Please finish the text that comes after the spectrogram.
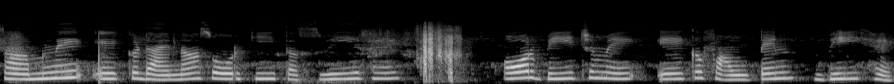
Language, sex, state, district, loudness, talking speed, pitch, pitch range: Hindi, female, Madhya Pradesh, Dhar, -19 LUFS, 85 wpm, 260 Hz, 245-275 Hz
